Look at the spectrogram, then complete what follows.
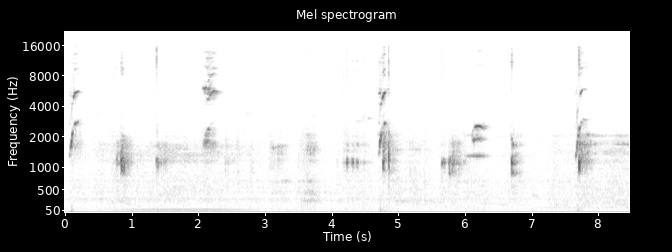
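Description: Gloster canaries giving a string of short, separate chirps and calls, roughly one every half second to second, several with a sharp upward sweep, rather than a continuous song.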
